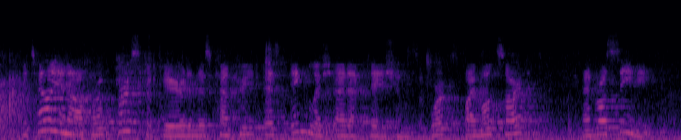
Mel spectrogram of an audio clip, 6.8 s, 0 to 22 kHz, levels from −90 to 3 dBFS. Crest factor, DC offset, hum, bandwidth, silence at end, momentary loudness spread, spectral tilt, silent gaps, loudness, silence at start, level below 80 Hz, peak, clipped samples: 16 dB; under 0.1%; none; 16 kHz; 0 s; 7 LU; -6.5 dB/octave; none; -51 LUFS; 0 s; -60 dBFS; -34 dBFS; under 0.1%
